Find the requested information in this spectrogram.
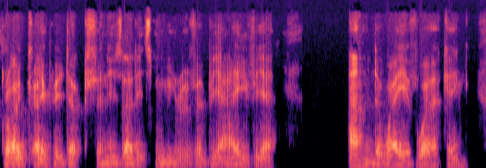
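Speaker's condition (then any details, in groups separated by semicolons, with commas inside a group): Cerebral palsy; intrathecal baclofen pump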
